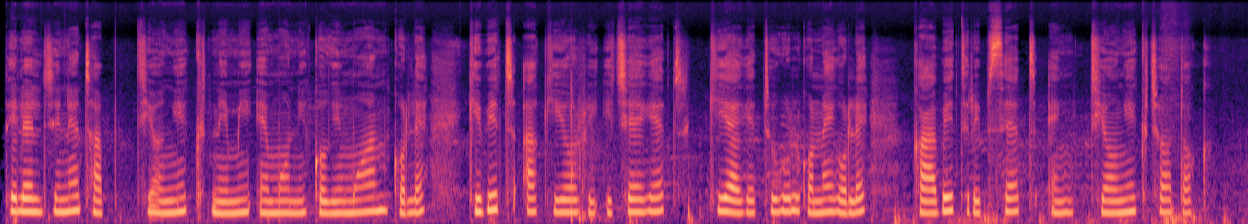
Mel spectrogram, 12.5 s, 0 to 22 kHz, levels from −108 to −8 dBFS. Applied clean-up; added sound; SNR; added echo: none; none; none; none.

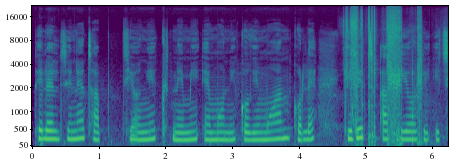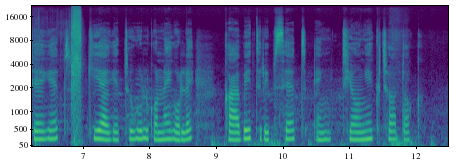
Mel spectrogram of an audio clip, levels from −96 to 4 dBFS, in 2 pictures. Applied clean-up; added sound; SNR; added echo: none; Packing tape, duct tape; 4 dB; none.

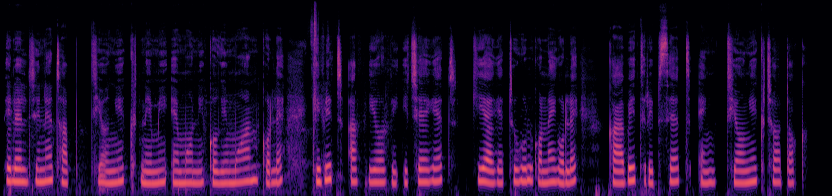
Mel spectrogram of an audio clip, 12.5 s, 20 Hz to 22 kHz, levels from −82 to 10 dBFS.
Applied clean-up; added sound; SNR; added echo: neural mask model DeepFilterNet 3.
